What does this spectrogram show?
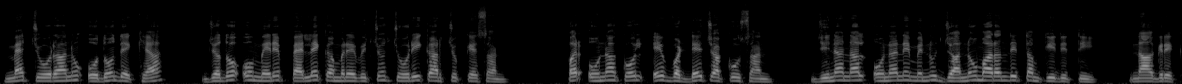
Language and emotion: Punjabi, fearful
